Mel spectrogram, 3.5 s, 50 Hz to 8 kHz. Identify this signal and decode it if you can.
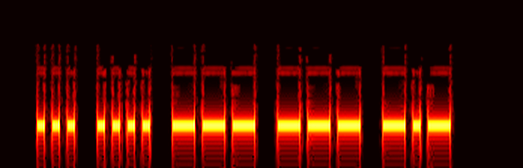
Morse code, heard as a keyed tone, about 24 wpm, 700 Hz. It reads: SHOOK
